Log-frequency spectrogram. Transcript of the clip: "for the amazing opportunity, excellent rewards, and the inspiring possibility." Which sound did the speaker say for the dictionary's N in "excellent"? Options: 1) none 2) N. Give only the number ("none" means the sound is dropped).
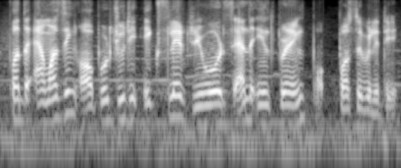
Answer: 1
